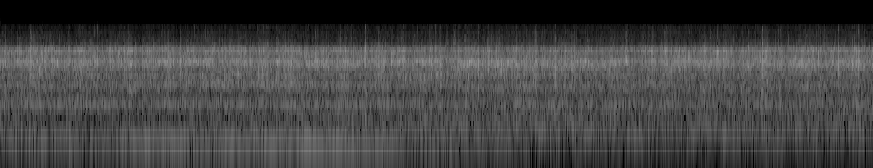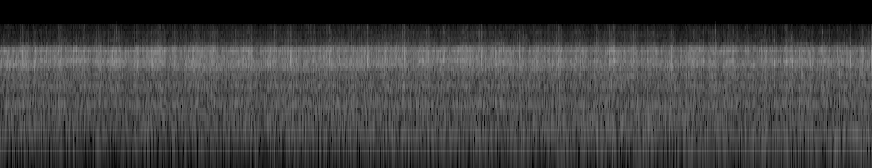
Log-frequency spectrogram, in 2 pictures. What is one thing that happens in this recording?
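Model train wheels click and rattle over the rails.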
